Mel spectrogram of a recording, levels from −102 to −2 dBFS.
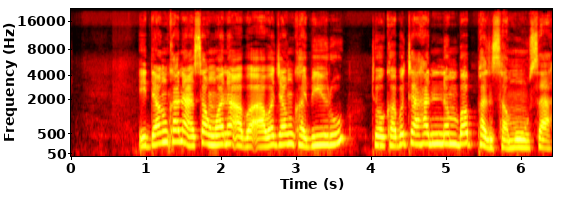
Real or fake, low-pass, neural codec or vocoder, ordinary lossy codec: fake; none; vocoder, 48 kHz, 128 mel bands, Vocos; none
